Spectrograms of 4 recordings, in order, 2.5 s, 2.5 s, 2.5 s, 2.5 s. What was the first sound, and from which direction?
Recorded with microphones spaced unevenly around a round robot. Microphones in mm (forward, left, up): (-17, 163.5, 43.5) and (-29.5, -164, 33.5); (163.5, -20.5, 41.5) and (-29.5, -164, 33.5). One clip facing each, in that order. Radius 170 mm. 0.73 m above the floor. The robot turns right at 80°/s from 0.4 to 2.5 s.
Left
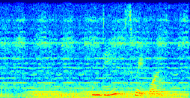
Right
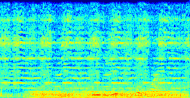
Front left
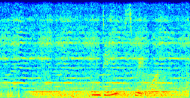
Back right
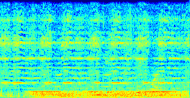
A woman speaking, 15° left.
